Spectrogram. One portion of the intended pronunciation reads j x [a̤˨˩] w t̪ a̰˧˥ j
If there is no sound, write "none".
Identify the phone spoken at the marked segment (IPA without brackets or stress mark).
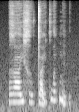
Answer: ə̤˨˩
